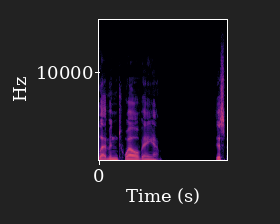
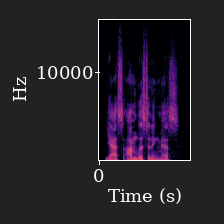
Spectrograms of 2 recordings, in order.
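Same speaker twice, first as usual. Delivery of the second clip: ordinary delivery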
